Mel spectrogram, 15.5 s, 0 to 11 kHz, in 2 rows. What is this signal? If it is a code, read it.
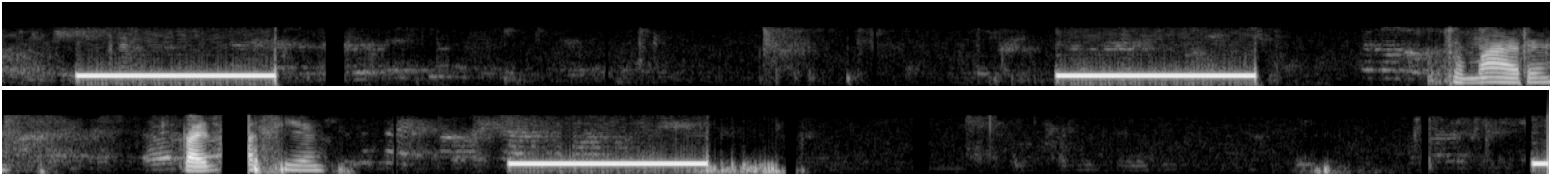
Ringback tone (Europe, 425 Hz), with speech.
